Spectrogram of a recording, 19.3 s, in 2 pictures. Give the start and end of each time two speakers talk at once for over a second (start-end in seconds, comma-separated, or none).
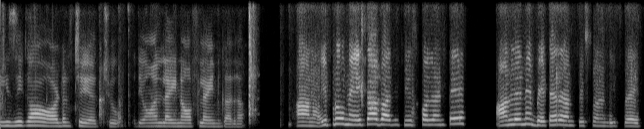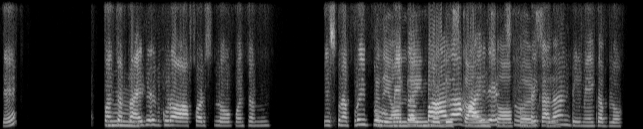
15.3-17.8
